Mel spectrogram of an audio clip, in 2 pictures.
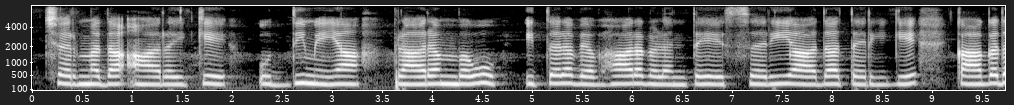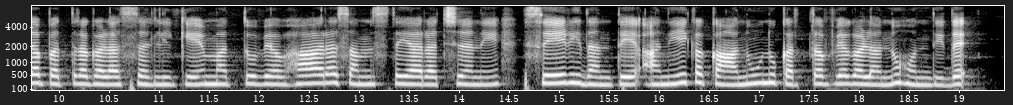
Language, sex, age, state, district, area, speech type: Kannada, female, 18-30, Karnataka, Shimoga, rural, read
